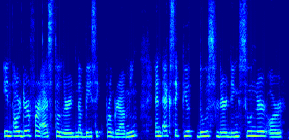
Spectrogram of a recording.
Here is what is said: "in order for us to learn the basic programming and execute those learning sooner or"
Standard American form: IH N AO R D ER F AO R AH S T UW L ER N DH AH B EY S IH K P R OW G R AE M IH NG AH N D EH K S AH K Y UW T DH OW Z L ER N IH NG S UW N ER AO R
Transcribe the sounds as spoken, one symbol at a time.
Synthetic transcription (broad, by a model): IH N AO R D ER F AO R AH S T UW L ER N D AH B EY S IH K P R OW G R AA M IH NG AH N D EH K S AH K Y UW T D OW S L ER N IH NG S UW N ER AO R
